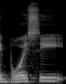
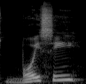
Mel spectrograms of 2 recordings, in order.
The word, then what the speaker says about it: Boise: pronounce the name so it's with an s not a z or a zed okay it's boise not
